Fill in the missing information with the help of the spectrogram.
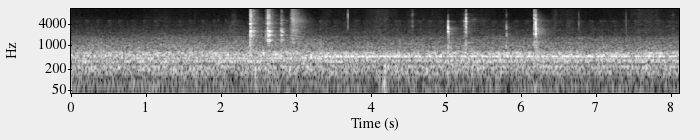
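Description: Sharp metallic clinks and clicks from hands working on the metal head of a DoAll drill press: a quick run of four about two seconds in, and three more spread over the next few seconds. A steady hum runs under them.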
